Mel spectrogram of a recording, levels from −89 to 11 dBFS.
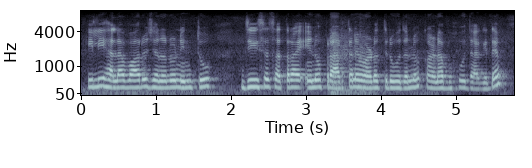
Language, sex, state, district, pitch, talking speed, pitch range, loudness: Kannada, female, Karnataka, Bangalore, 205 Hz, 105 wpm, 195-215 Hz, -15 LUFS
